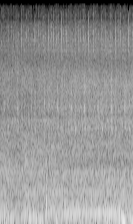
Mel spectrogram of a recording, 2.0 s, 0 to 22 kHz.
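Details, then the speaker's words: Ram 1500 Hemi V8 with 325,000 miles: a low, even idle with a steady rumble and no tick or knock. The noise heard earlier is gone. Normal idle. "She is purring like a kitten, and that noise that I heard earlier, I don't hear it anymore."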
